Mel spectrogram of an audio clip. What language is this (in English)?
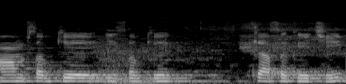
Maithili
